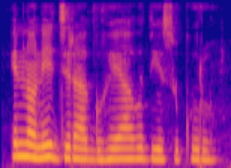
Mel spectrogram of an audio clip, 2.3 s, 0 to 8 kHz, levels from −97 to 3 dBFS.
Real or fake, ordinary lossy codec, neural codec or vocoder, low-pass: real; none; none; 7.2 kHz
